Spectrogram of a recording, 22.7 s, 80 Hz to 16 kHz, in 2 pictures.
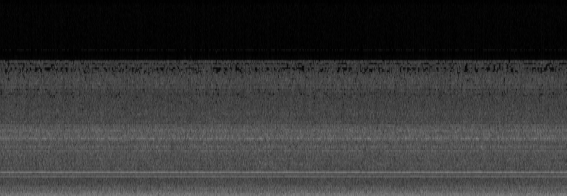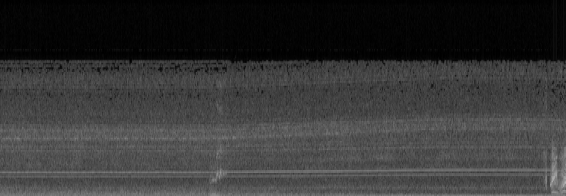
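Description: Steady roar of a jet aircraft engine on landing approach in the video game Ace Combat 7, a continuous loud drone with a faint high whine that holds throughout and shifts slightly in pitch near the end.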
